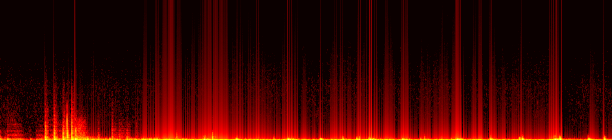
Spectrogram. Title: heartbeat sound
